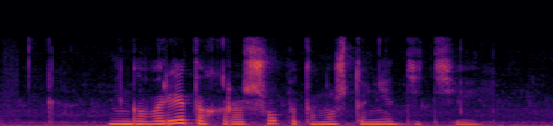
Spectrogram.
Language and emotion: Russian, neutral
